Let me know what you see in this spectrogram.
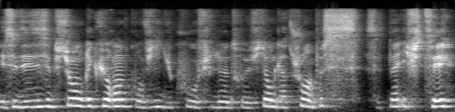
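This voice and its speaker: A woman's fairly high, monotone voice at a very fast pace, with big swings in loudness and audible room echo. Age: 40s. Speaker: vlogger. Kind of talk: vlog monologue. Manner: casual, hesitant with fillers.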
